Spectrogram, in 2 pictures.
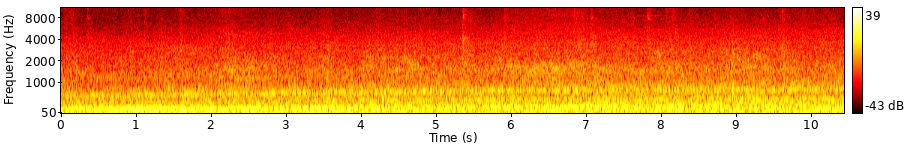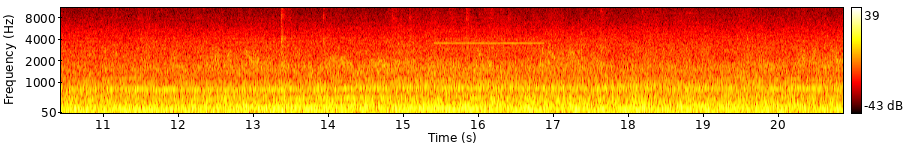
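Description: Tyres rumble on asphalt.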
